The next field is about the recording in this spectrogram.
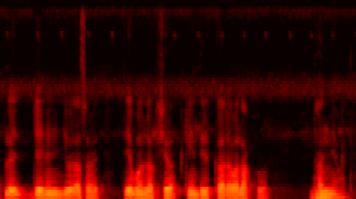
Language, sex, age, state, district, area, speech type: Marathi, male, 18-30, Maharashtra, Sindhudurg, rural, spontaneous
